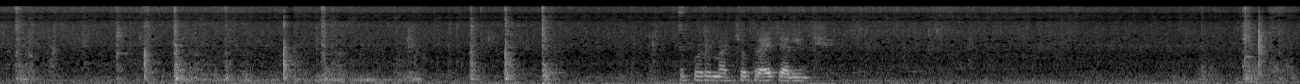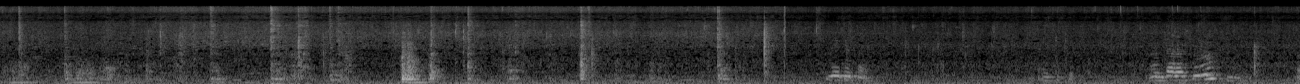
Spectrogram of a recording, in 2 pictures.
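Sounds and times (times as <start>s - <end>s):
hot oil sizzling: 0.0s - 26.0s
metal spatula scraping a pan: 0.1s - 5.6s, 12.0s - 19.0s.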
